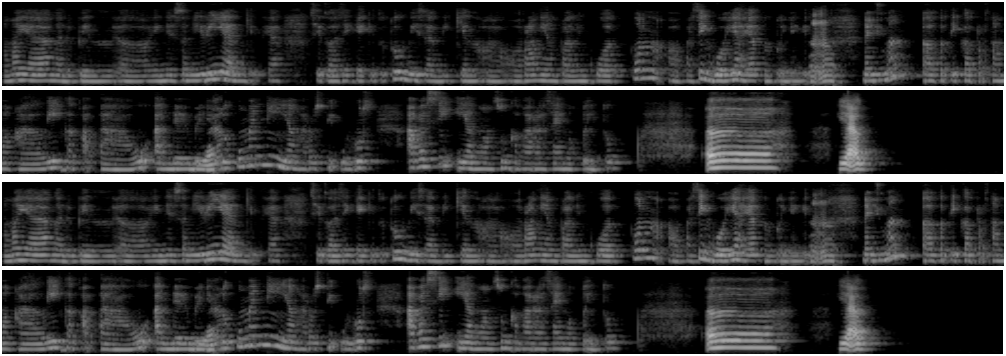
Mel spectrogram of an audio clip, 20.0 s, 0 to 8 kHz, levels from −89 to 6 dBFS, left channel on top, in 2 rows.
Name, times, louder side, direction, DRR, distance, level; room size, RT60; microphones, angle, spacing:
voice 1, 0.0-16.1, right 1 dB, 20° right, 2 dB, 1.3 m, -42 dB
voice 2, 16.6-17.9 18.4-18.6, left 3 dB, 25° left, 10 dB, 0.4 m, -30 dB
8.1 x 6.0 x 2.5 m, 0.42 s
head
